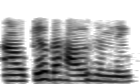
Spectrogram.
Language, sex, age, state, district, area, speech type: Telugu, female, 18-30, Telangana, Medchal, urban, conversation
